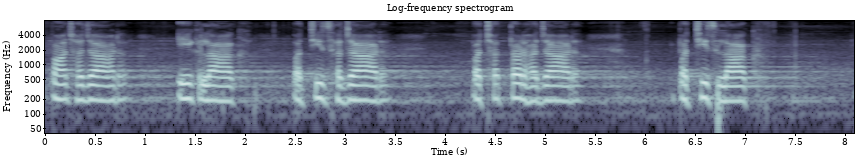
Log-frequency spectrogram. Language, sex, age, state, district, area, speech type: Maithili, female, 30-45, Bihar, Supaul, urban, spontaneous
